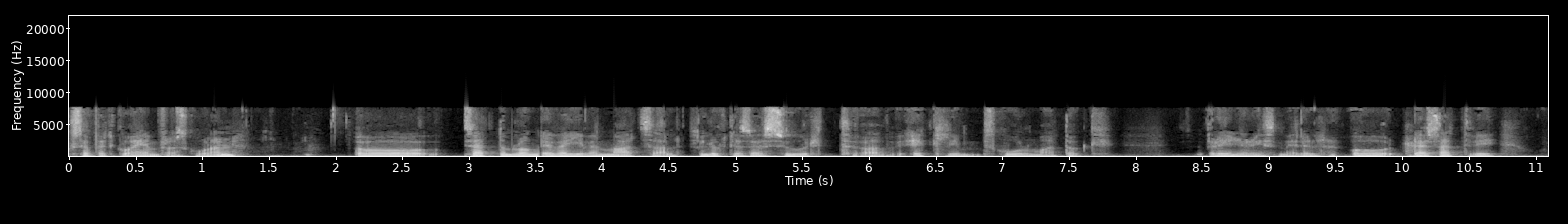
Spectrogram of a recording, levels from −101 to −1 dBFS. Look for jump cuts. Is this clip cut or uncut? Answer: cut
